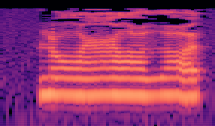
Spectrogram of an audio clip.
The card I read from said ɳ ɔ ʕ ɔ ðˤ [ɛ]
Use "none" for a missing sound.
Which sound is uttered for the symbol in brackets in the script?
œ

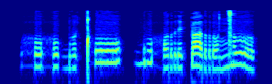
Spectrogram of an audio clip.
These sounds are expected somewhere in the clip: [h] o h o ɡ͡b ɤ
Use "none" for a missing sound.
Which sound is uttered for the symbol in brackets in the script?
h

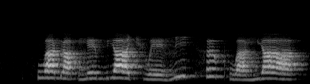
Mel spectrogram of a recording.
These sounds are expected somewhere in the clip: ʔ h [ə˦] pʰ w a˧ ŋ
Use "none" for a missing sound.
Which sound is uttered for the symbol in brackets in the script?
ə˦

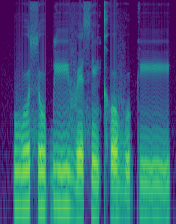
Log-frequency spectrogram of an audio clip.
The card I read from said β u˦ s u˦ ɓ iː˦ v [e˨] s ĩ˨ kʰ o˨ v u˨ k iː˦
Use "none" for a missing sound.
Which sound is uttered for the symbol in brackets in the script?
e˨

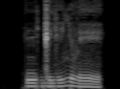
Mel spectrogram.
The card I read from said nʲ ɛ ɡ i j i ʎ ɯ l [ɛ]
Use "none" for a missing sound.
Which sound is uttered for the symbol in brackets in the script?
e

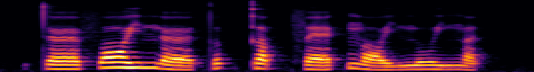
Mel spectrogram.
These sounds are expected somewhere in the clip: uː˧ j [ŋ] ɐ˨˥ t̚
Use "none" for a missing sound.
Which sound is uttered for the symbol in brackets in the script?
ŋ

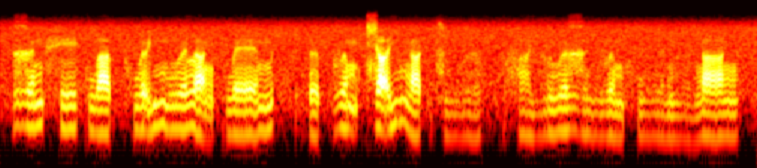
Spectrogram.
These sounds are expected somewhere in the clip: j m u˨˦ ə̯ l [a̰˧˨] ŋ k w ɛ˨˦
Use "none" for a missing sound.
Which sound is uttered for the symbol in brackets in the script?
a̰˧˨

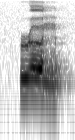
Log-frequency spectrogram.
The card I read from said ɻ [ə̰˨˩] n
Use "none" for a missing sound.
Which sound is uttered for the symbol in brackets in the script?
ə˥˨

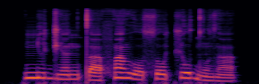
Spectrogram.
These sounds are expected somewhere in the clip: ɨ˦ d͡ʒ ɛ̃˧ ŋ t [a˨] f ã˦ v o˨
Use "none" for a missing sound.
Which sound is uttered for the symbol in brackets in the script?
a˨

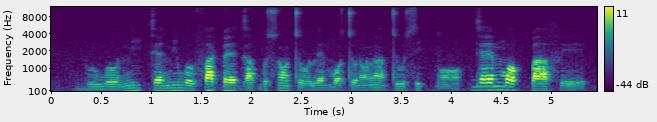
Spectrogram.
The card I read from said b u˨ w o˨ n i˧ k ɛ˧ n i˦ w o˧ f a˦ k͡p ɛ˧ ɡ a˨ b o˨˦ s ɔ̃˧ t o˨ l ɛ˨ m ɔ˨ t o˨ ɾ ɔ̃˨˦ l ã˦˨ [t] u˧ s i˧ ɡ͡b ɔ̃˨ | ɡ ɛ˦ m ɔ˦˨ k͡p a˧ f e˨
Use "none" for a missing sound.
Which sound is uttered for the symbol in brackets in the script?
t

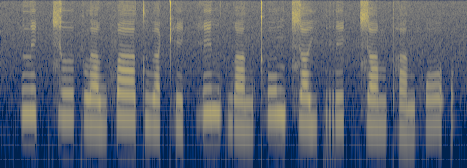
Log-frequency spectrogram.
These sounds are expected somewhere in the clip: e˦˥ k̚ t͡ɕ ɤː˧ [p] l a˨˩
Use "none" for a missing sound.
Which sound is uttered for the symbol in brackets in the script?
k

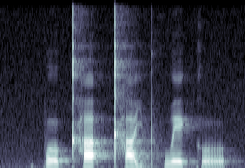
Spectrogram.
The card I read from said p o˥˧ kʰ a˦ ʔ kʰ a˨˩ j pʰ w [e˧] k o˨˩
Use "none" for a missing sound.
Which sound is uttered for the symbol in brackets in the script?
e˧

